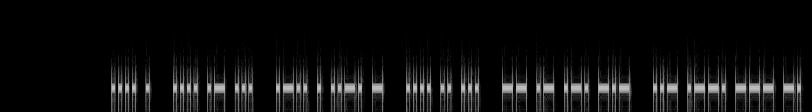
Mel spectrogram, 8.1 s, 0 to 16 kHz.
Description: Morse code, heard as a keyed tone, about 34 wpm, 700 Hz. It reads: HE HAS LEFT HIS MARK UPON
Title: Sentences from Top 1100 Words 35wpm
